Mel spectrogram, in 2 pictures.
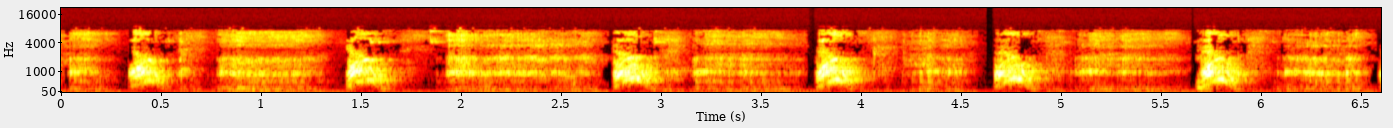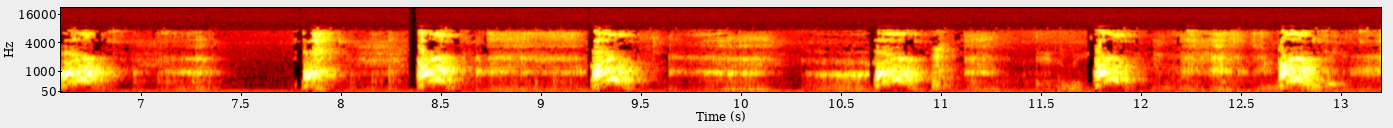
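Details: With a Bedlington Terrier ignoring it, a little Yorkie-and-terrier pairing yields steady sharp barks, roughly one per second, a brief pause midway, then the rhythm resumes; no other clear sounds.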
